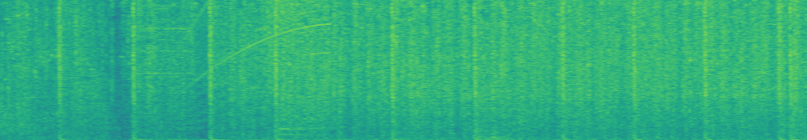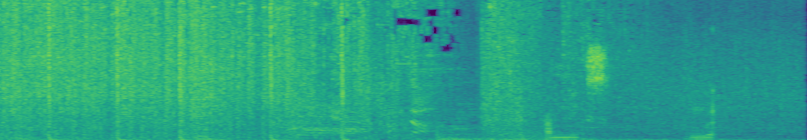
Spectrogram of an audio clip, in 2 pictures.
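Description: Gunshots crack repeatedly.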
